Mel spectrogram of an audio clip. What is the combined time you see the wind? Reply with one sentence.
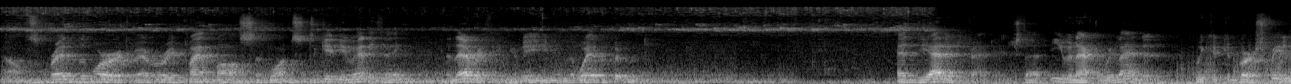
You can hear the wind for 13 seconds altogether.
